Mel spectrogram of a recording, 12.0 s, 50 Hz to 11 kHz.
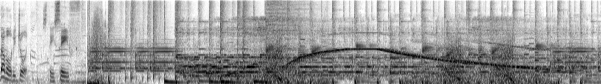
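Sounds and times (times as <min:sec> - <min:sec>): music with steady beat: 0:02.0 - 0:12.0
siren wail: 0:05.0 - 0:12.0.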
